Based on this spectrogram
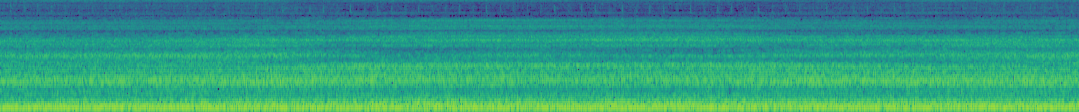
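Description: Smooth, even idle with a steady low drone and no knocks, misses or whine; the engine sounds healthy.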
